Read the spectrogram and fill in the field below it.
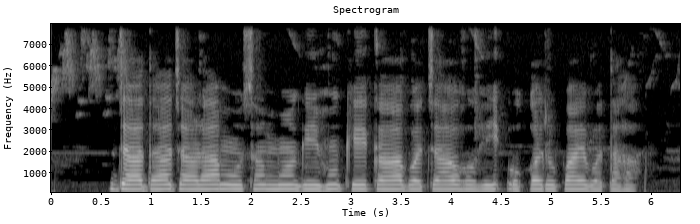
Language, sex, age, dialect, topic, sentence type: Chhattisgarhi, female, 51-55, Eastern, agriculture, question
